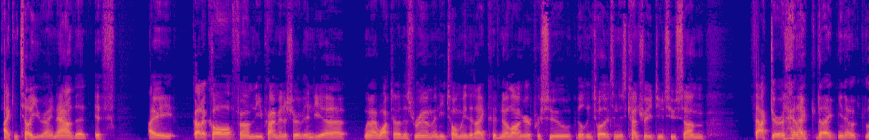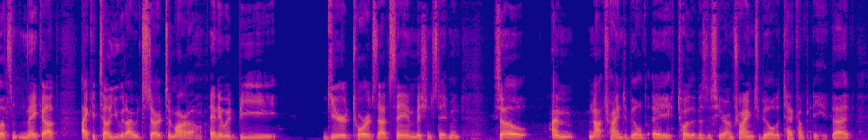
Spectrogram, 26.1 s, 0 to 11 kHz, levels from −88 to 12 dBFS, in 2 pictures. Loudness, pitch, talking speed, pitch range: -23 LUFS, 115 Hz, 205 wpm, 105-120 Hz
